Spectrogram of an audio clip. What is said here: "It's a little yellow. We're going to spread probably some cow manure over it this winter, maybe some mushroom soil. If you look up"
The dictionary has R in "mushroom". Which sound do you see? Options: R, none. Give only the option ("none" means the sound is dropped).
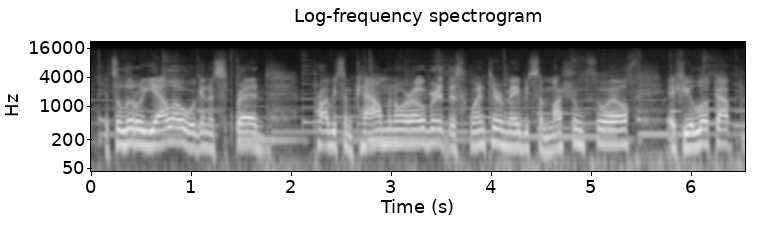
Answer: R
